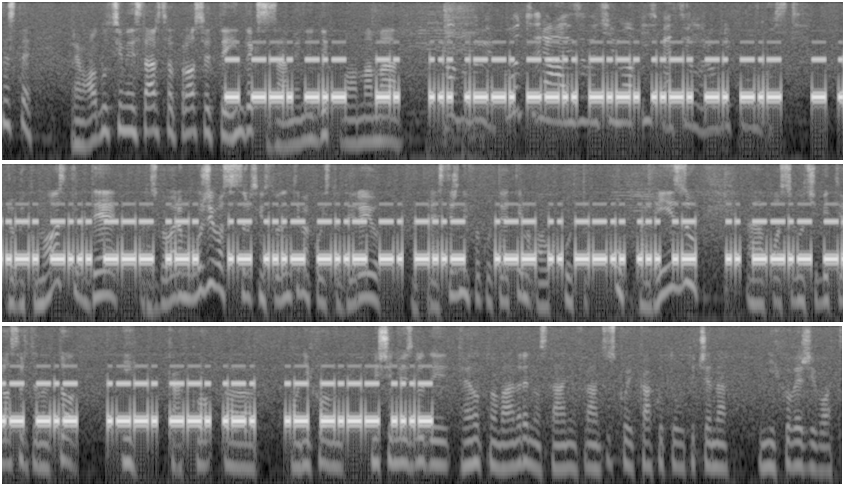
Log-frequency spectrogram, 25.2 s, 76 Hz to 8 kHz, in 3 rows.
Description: Morse code, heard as a keyed tone, machine-sent, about 27 wpm, 490 Hz. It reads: TGK N SPZCFNK TFBOR AVXNX WIZSA IQKK PGR AYV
